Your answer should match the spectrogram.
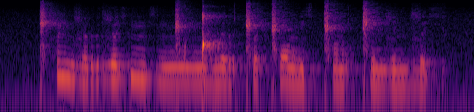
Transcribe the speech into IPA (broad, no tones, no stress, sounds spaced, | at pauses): ǁʰ ə̃ ɲ ɮ ə˞ r ɮ ə˞ ç m ə m ç ɛ ŋ ŋ͡ǁ ɔ ŋ͡ǃ ɛ̤ l ɛ r ǁ ə˞ ǁ ɔ ŋ ɛ ç ǁ ɔ̃ r ǁ ɪ m ɮ ə ɲ ɛ̤ ɮ ə ç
